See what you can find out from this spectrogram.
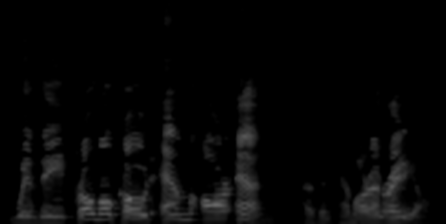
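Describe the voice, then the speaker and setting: A man shouts, loud and high-pitched, with ordinary pitch variation. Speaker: live-stream sales show host. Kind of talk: live sales pitch. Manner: loud, shouting; energetic, animated.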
